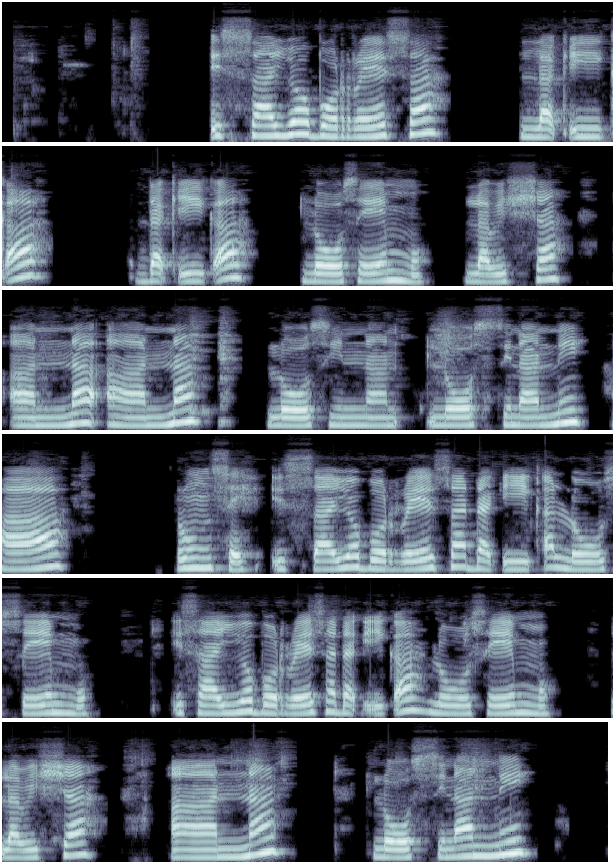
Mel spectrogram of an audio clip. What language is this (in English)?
Sidamo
